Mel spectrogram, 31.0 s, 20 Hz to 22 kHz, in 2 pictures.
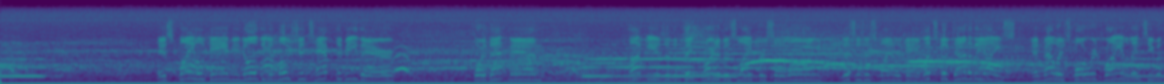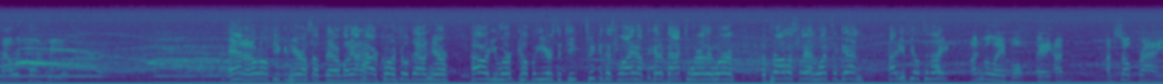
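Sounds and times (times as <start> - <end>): music with long held notes: 0.0 - 1.6
crowd celebrating: 0.0 - 21.0, 22.9 - 31.0.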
